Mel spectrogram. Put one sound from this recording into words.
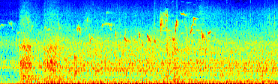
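A heavy truck engine rumbles steadily at low revs.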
